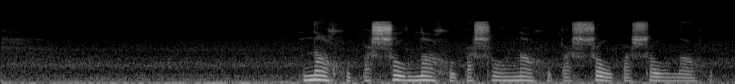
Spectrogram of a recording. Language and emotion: Russian, angry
